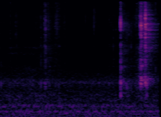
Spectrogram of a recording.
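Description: Plastic card packaging or sleeves being handled at a table: low rustling, then two short sharp crinkles near the end, the second the louder.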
